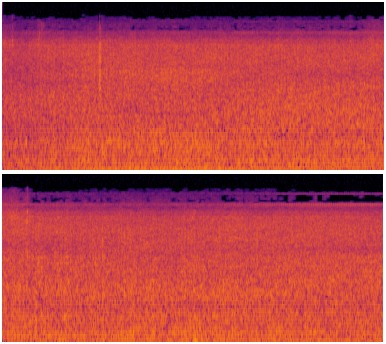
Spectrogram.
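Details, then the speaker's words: Mobile home outdoor AC unit, tenants report no cooling; only a steady fan whoosh, no compressor hum: compressor not starting, followed by a buzz; dirty condenser coil noted. "All right. Immediately, I do not hear the compressor running."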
